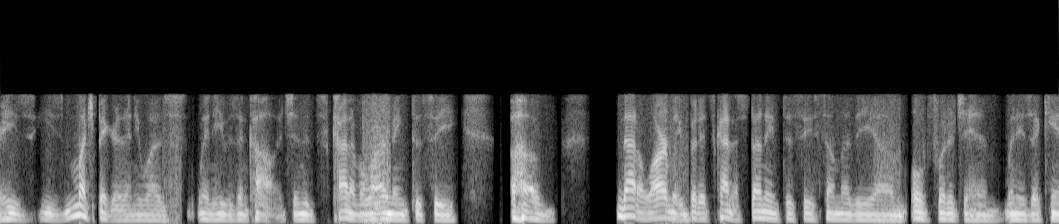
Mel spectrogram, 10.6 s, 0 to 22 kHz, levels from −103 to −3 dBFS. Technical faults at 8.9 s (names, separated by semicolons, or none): Bluetooth CVSD headset codec; bit errors on a Bluetooth voice link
